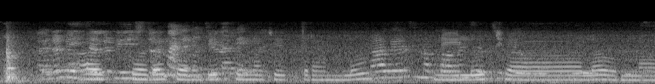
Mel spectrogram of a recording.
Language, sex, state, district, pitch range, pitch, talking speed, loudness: Telugu, female, Andhra Pradesh, Sri Satya Sai, 210-250 Hz, 220 Hz, 65 wpm, -19 LUFS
